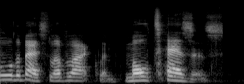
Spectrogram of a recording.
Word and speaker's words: Maltesers: So, sorry Sorry if I shattered the glass, but you're all pronouncing Maltesers wrong. It's not Maltesers, it's Malteasers.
